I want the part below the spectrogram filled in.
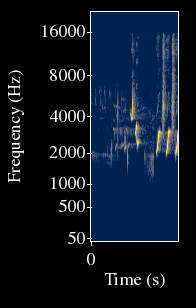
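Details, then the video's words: Common nightingale phrase: soft scratchy twittering and a few whistles building to a loud series of four rapid rising whistled notes at the end. "Common_Nightingale (Luscinia megarhynchos)"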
